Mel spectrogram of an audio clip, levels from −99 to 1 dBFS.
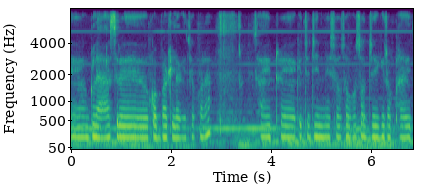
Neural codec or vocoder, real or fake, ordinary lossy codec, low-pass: none; real; none; 7.2 kHz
